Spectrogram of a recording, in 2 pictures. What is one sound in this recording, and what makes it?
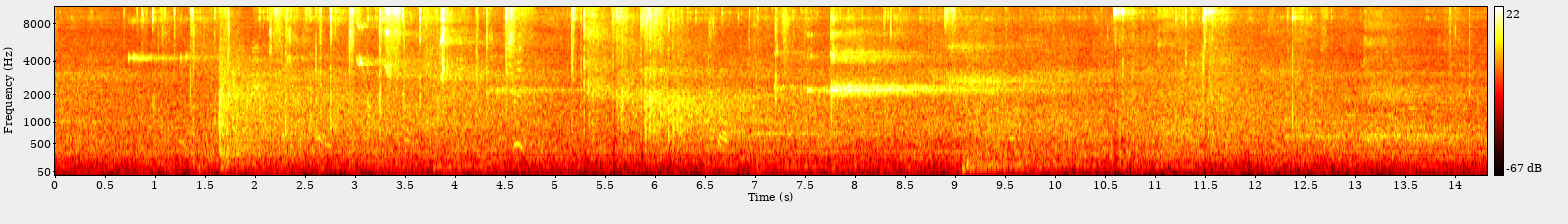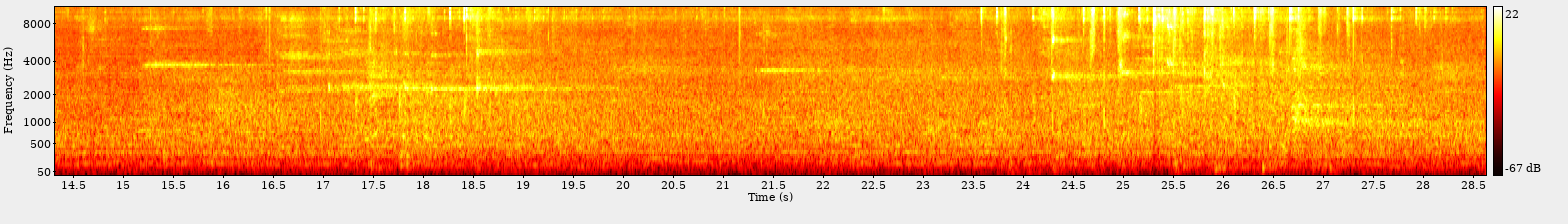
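A ping-pong ball clicks back and forth between paddles and the table in a large echoing hall.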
